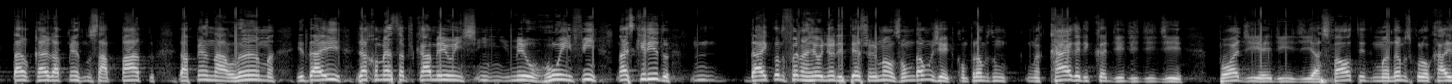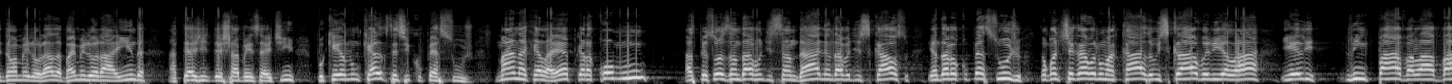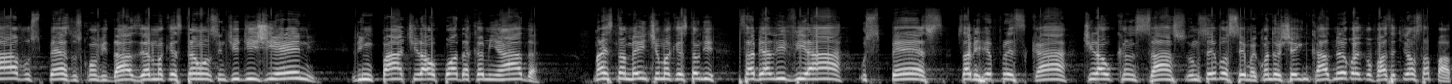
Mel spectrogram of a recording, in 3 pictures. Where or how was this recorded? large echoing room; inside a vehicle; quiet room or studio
large echoing room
